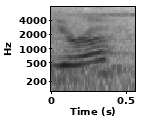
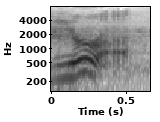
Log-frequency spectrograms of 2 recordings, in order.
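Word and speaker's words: Djura: So I think it is Yura. I think it is either it's Jura or Yura. I think that is indeed how you say it.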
